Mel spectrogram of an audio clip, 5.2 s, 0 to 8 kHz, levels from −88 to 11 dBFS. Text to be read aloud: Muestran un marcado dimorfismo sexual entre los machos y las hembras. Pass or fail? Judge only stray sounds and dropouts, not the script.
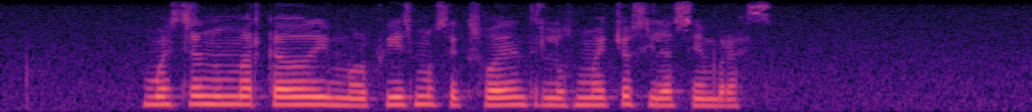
pass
